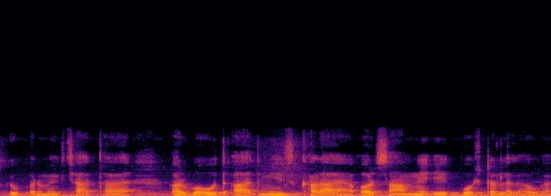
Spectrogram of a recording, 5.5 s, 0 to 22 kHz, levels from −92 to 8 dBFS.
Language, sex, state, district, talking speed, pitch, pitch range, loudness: Hindi, male, Jharkhand, Deoghar, 185 wpm, 100 Hz, 95-100 Hz, -20 LUFS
